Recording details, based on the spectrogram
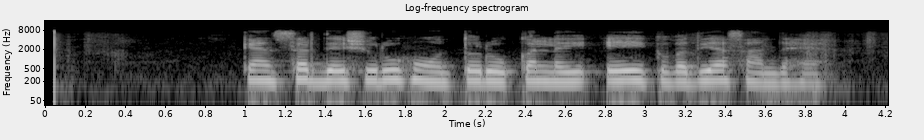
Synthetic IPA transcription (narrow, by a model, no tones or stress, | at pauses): kɛ̃ːnsəɾd̪eːʃʊɾuːɦoːɳt̪õːɾoːkənləiːʔeːɪkʋəd̪ijaːsə̃nd̪ɦɛː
